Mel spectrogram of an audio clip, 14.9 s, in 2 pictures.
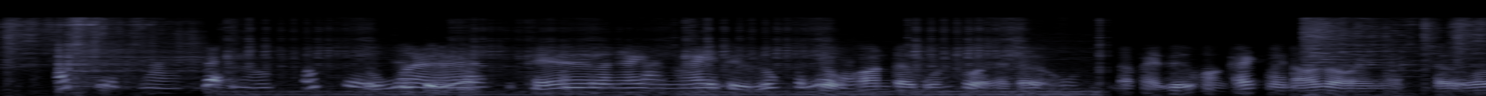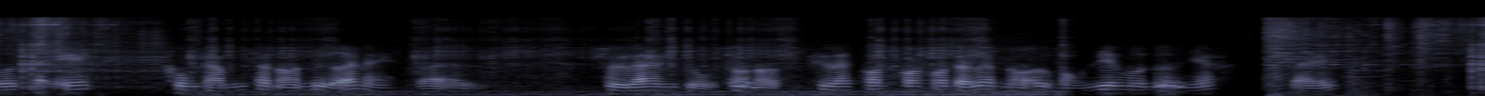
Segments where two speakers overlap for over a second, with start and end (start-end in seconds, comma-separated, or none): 1.8-3.6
